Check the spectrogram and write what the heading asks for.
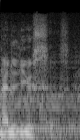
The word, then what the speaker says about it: Eleusis: in the little village of ellipsis or in the old pronounciation Eleusis near Athens and there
